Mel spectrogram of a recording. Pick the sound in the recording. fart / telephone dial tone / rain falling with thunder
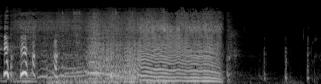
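fart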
